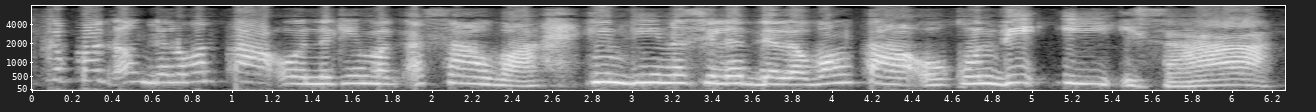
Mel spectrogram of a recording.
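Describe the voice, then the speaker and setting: A woman's voice: sits high, lively intonation, measured pace, bright, forceful tone, heavily acted. A woman playing a female friend who scolds and lectures a young wife, in a radio drama. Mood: scolding.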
